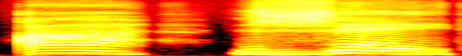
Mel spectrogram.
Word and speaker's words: AuJ'ye: And don't forget, if it doesn't feel sexy saying it, AuJ'ye, then you're saying it wrong. Until next time. Talking with AuJ'ye.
